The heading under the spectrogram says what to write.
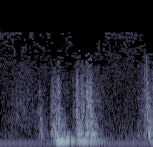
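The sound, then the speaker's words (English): A door is opened: a low, muffled thud and shuffling movement lasting about half a second, followed by a brief quiet and a short click near the end. “Open the door.”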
